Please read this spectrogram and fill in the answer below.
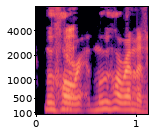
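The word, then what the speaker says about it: Muharemović: Mu Muhoreovich.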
